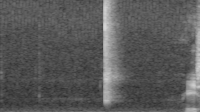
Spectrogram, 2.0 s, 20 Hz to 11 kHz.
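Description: A single short, sharp click about halfway through: the Sig P365 XL's trigger resetting as it is let forward after a dry-fire press, a reset that is tactile and audible.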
